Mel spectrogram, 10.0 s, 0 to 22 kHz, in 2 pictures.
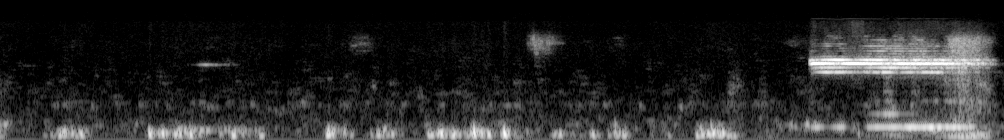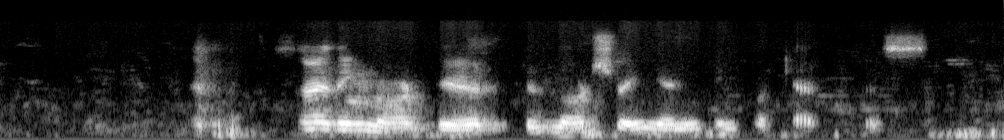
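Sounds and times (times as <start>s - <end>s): high-pitched electronic buzzer tone: 4.1s - 5.0s.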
